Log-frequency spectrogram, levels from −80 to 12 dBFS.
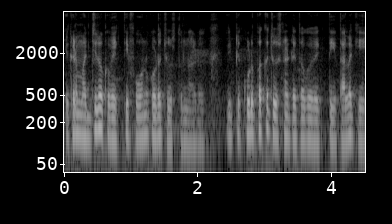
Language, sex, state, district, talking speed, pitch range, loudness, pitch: Telugu, male, Andhra Pradesh, Guntur, 145 wpm, 110-130 Hz, -27 LUFS, 120 Hz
